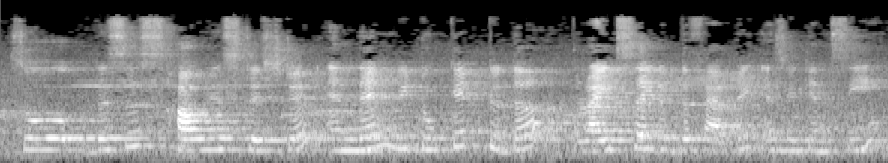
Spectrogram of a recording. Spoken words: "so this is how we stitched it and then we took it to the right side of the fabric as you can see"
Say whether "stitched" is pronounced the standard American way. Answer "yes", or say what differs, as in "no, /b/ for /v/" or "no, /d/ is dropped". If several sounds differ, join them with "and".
no, /s/ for /tʃ/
